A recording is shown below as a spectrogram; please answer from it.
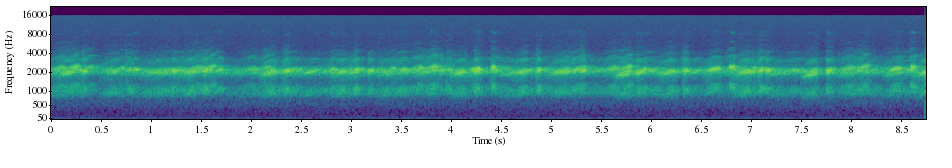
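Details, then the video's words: A crowd of frogs croaking in a wetland during spring makes a continuous, shimmering chorus of rapid trills that never pauses, with gentle surges in volume throughout. "Ambient Noise for Sleep Frogs"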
